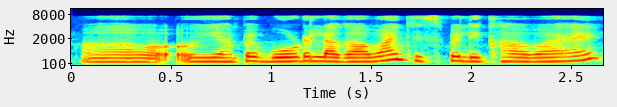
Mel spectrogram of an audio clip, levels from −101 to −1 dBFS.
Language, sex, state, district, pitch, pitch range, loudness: Hindi, female, Maharashtra, Mumbai Suburban, 200 Hz, 195-220 Hz, -14 LUFS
